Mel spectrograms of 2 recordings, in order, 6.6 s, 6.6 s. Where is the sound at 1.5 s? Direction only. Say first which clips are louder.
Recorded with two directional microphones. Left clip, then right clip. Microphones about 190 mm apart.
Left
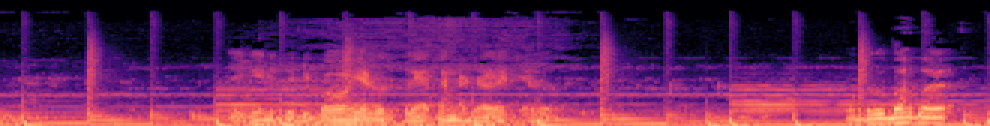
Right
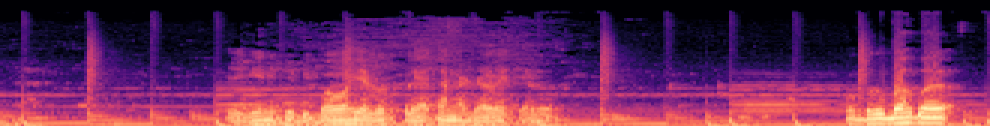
Right 8 dB; 10° right (ahead or behind).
